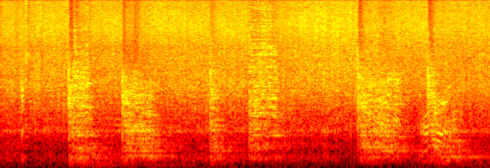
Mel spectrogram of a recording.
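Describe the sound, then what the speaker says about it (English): Cabbage sizzles and steams on a Blackstone flat-top griddle, a loud, constant frying hiss that swells in regular bursts as the food is stirred and turned, with no voices. "let's check on this cabbage here. See how it steams up real nice?"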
